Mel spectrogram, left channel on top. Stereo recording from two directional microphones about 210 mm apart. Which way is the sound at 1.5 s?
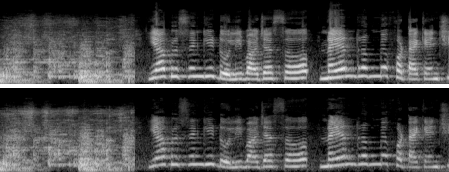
25° left (ahead or behind).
